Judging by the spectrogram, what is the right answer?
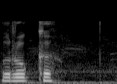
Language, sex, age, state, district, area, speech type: Punjabi, male, 18-30, Punjab, Shaheed Bhagat Singh Nagar, urban, read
